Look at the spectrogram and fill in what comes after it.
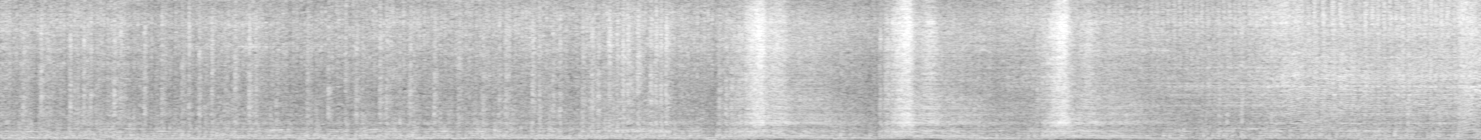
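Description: Drag-race motorcycle engines held at the start line and revved in repeated blips, the pitch rising and falling again and again, with three sharper peaks in the second half.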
